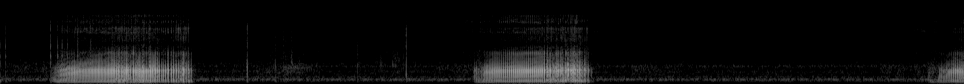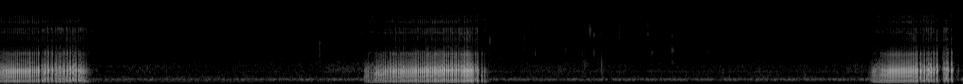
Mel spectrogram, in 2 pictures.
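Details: Snoring from a sound-asleep Boston terrier: loud, buzzy snores about 14 a minute, with quiet pauses between them.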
